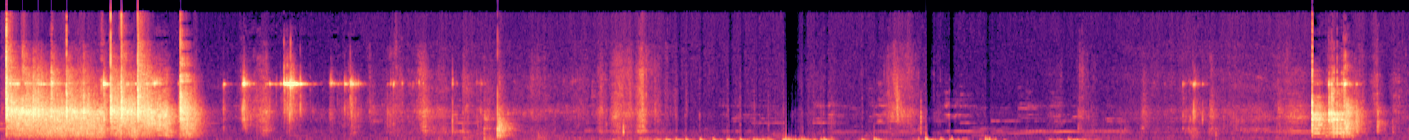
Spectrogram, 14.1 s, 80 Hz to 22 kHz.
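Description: Bolts are fitted onto a 6L80 automatic transmission during final rebuild assembly, with scattered metallic clinks and taps of hardware and tools, a busier stretch of rattling in the middle and a few sharp knocks near the end.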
